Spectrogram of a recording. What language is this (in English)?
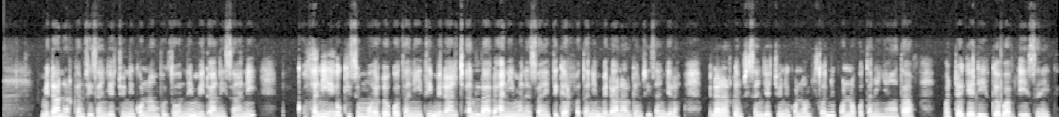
Oromo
